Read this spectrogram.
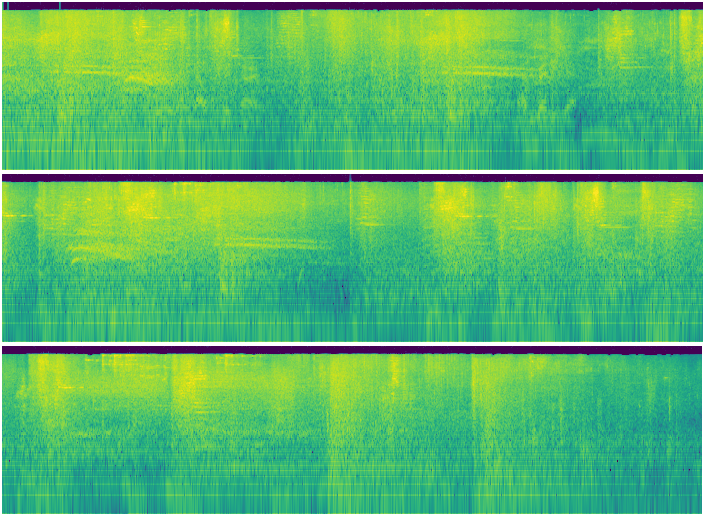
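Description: Fiery blasts and explosions burst again and again.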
